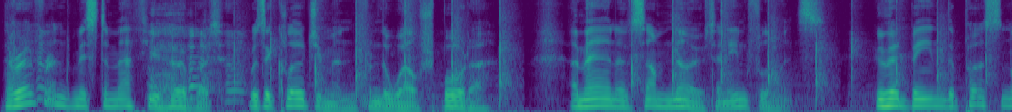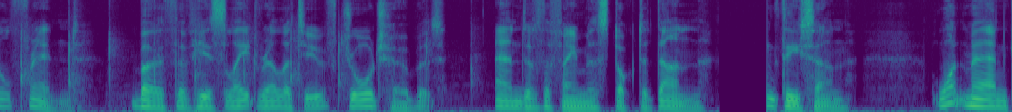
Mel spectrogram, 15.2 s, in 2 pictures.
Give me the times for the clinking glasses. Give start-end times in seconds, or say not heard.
not heard.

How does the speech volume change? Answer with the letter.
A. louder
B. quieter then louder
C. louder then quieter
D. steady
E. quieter
D.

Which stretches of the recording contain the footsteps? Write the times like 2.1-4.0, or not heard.
not heard.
